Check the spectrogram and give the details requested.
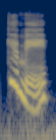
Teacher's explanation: The V in give often sort of blends into the M of me.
